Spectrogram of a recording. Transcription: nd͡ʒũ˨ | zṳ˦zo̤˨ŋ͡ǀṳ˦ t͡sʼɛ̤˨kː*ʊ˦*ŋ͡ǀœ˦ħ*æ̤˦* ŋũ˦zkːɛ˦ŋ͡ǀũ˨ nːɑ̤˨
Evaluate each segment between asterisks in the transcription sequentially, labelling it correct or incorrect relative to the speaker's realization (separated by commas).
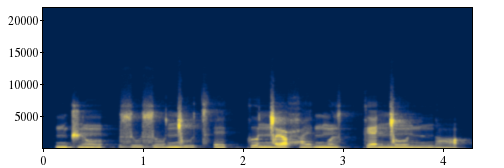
correct, incorrect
